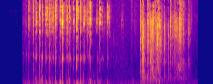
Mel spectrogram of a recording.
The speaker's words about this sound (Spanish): Ahora lancemos nuevamente los dados.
